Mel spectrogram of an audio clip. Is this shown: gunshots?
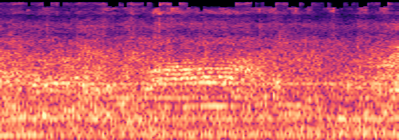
no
